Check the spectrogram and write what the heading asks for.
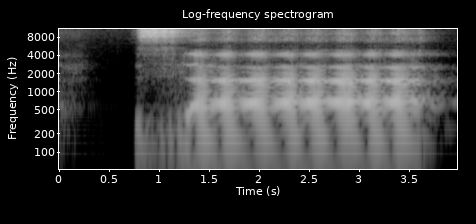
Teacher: যা উচ্চারিত হয় জিহ্বার আগা সামনের নিচের দুই দাতের পেট ও আগার সঙ্গে লাগিয়ে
